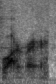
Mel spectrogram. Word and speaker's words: Whataburger: Even though it's spelled W-H-A-T, say water. Yeah. Come on. It's Whataburger.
